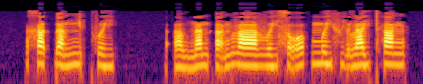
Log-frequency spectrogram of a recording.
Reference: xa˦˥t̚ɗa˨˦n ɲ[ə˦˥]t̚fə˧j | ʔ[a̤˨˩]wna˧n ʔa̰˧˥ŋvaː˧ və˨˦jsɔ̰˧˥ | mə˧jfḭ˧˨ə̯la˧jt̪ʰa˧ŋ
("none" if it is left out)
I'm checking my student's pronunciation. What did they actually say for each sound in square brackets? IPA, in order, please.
ə˦˥, a̤˨˩

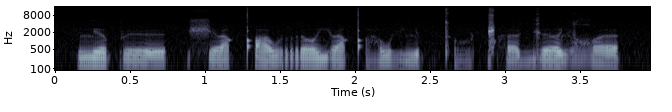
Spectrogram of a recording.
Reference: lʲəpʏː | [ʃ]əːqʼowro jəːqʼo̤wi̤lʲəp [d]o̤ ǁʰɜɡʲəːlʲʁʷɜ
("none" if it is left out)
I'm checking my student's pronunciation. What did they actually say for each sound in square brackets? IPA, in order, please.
ʃ, tʼ

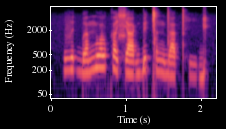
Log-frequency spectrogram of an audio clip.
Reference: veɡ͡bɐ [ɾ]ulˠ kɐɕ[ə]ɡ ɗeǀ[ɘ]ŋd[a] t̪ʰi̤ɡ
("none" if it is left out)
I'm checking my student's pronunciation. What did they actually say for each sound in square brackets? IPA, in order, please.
n̪, a, ɘ, a

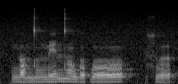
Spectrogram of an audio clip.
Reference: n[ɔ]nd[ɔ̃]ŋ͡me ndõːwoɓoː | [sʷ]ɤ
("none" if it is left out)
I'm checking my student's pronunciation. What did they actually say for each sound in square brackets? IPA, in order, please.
ɔ, ɔ̃, sʷ

